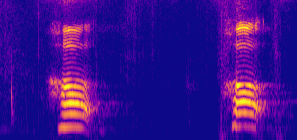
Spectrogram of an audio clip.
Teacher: खाली कंठ से नहीं, एकदम हृदय से आता है वो, महाप्राण उसमें है, तो इसलिए उसको ह बोलते हैं।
